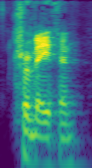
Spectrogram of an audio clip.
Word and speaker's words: Trevathan: Trevathan.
